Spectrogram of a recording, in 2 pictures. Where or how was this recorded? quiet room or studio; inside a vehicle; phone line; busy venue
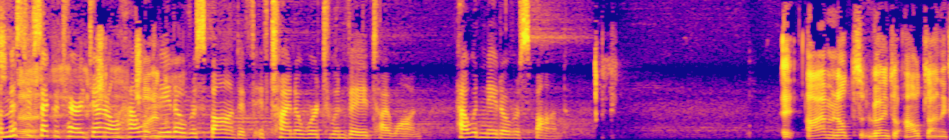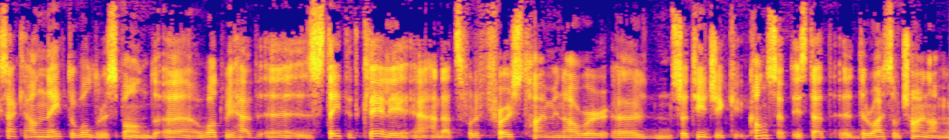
busy venue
